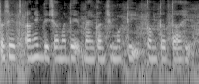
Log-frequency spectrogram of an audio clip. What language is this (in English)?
Marathi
